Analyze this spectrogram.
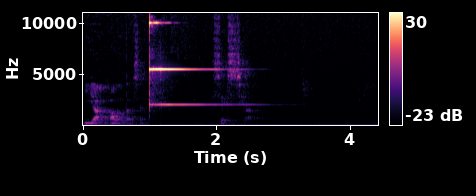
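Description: A small bell rings once with a clear tone and slowly fades.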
